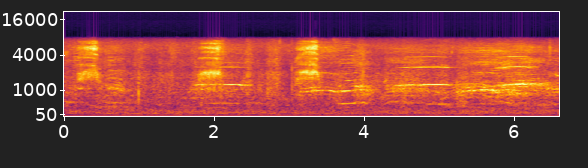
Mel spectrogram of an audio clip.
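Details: Domestic ducks calling: repeated nasal, honking quacks at irregular intervals over a constant noisy background.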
